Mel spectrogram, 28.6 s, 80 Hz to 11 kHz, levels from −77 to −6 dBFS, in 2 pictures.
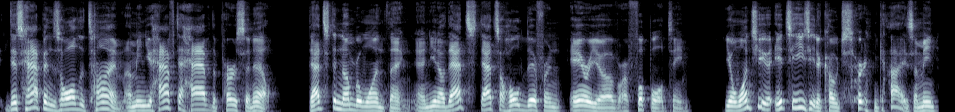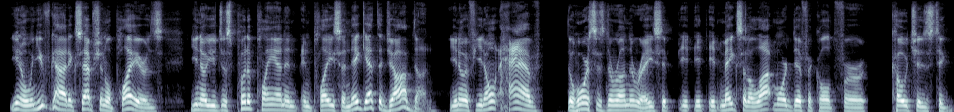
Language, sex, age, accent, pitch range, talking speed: English, male, 50-69, American, 115-150 Hz, 190 wpm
